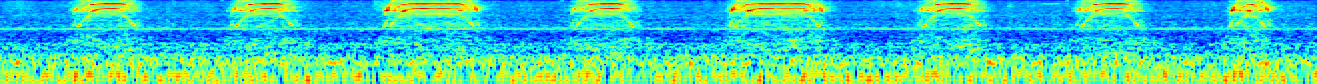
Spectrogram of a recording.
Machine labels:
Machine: slide rail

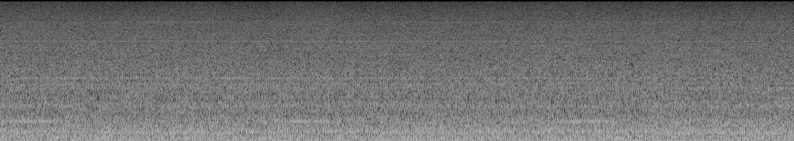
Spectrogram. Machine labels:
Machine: slide rail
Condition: normal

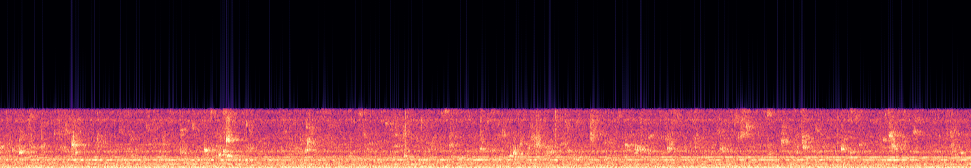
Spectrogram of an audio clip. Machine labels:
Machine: pump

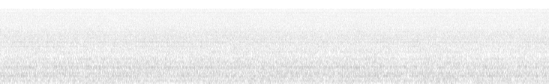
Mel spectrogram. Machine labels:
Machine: fan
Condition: normal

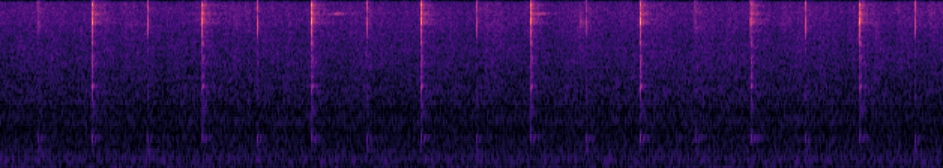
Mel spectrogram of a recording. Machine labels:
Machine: valve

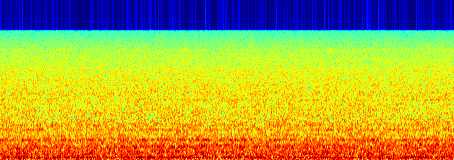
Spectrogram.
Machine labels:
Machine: fan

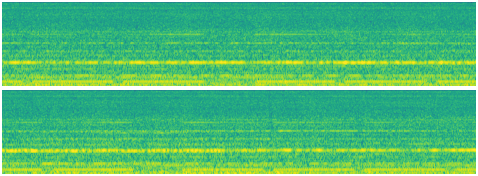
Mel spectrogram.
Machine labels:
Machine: slide rail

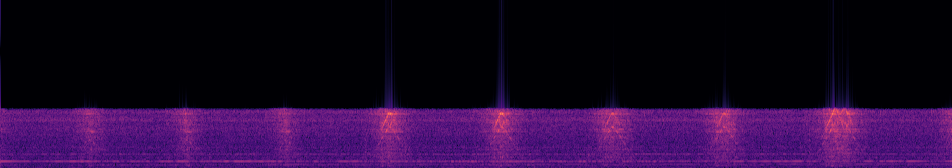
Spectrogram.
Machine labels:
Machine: slide rail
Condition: normal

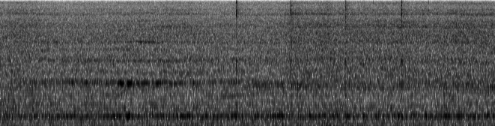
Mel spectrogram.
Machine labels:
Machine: valve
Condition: abnormal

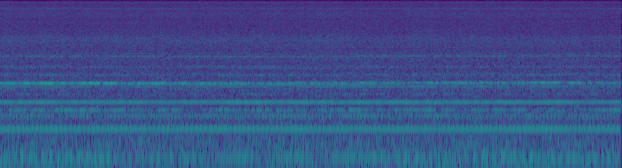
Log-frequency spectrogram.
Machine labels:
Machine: fan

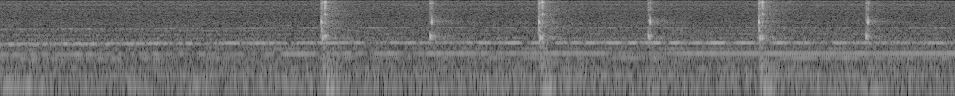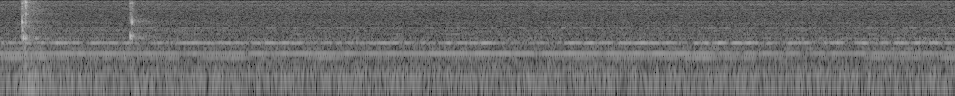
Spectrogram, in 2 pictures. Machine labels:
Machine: valve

